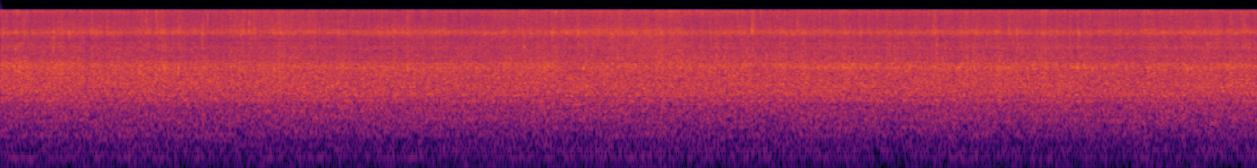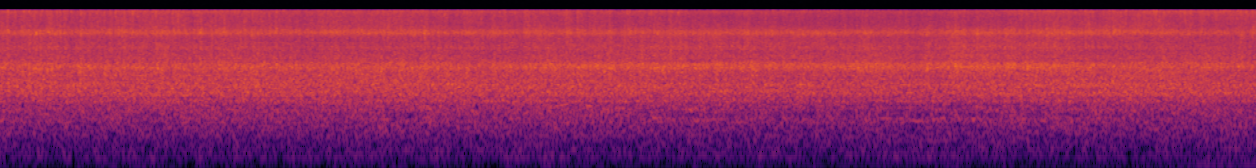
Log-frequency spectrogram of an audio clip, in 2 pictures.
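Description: Heavy rain pouring steadily onto a wet, flooded road, a constant even hiss with no let-up.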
